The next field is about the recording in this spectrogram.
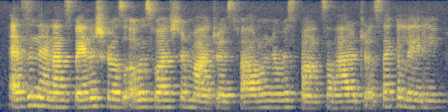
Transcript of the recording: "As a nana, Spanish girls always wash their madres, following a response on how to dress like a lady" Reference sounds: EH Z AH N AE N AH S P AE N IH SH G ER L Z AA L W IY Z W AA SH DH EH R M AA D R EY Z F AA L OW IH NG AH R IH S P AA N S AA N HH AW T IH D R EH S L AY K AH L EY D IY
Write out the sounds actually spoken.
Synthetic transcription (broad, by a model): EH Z AH N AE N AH S P AE N IH SH G ER L Z AA L W IY Z W AA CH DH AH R M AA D R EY S F AA L OW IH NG AH R IH S P AA N S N HH AW T IH D R EH S L AY K AH L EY D IY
